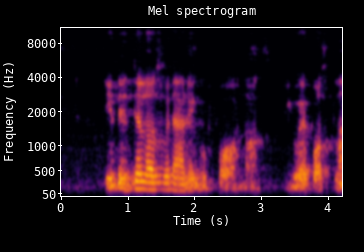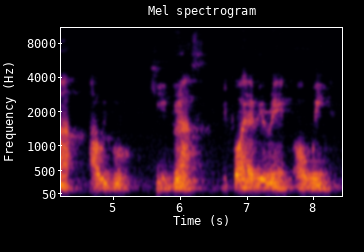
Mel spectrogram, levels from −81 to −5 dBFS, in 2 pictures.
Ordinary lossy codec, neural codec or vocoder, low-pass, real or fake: none; vocoder, 22.05 kHz, 80 mel bands, HiFi-GAN; none; fake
